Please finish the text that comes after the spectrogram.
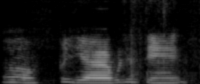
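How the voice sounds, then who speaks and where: A woman talks through a soap review in a loose, casual way. She reads ingredient names slowly and wanders between thoughts, stopping and restarting often. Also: on the high side, little pitch movement, dull audio. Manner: rambling, reading ingredients slowly, with many fillers and restarts. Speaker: vlogger reviewing soaps. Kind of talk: casual product review chat.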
